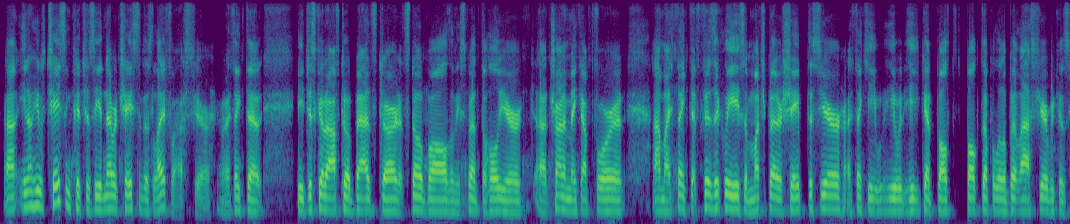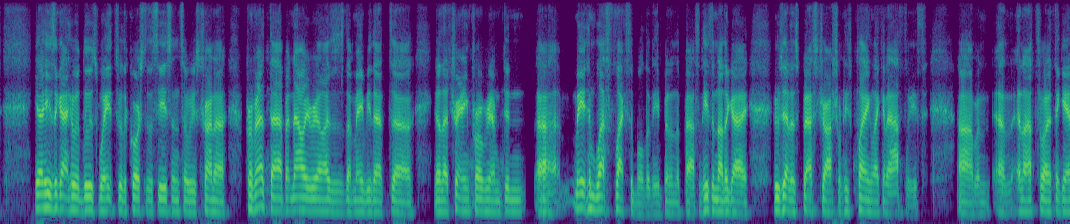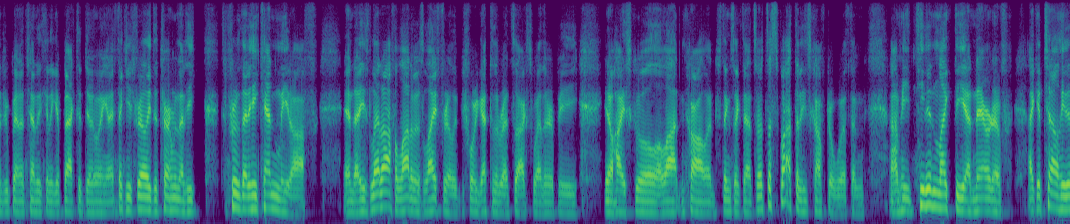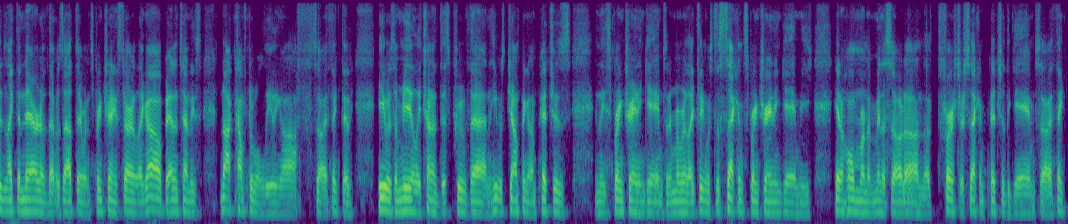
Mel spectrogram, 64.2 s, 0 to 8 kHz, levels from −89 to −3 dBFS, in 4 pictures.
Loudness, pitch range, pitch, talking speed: -24 LUFS, 105-125 Hz, 115 Hz, 270 wpm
